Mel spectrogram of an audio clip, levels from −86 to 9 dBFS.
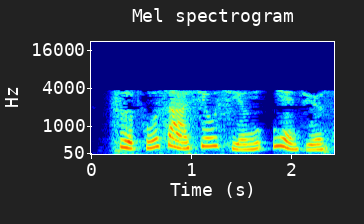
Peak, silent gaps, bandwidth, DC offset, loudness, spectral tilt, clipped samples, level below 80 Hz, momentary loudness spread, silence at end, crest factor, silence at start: -2 dBFS; none; 3.8 kHz; under 0.1%; -18 LUFS; -11 dB/octave; under 0.1%; -56 dBFS; 6 LU; 0.05 s; 16 dB; 0.2 s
